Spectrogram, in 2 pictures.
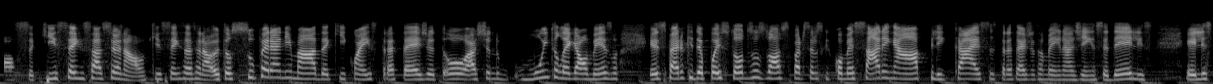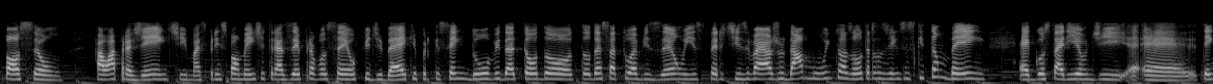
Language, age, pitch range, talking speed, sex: Portuguese, 20-39, 230-260 Hz, 170 wpm, female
